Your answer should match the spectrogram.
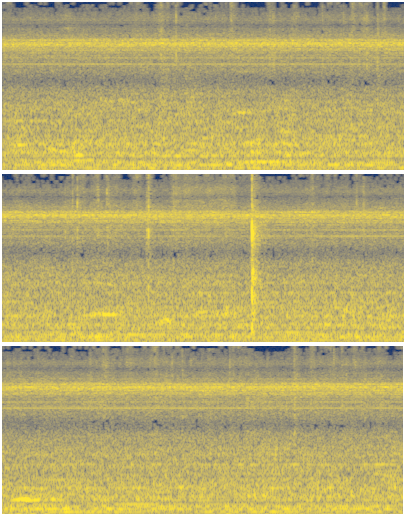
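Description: Steady background hiss with a thin, constant high whine, and a single sharp click about six and a half seconds in.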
